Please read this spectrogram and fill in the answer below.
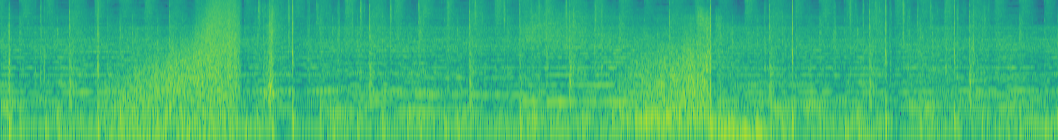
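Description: Background music score with a steady beat. Two rising whooshes swell and cut off suddenly, one about two seconds in and one about seven seconds in.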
